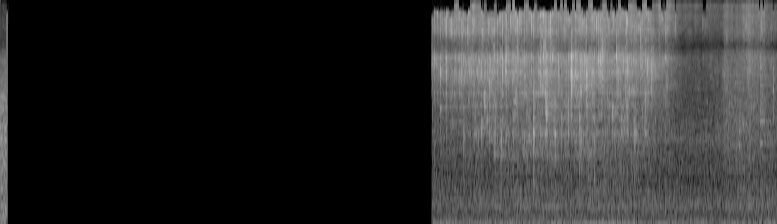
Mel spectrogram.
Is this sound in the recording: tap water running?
yes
